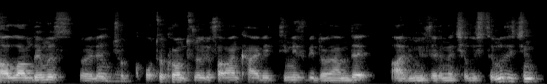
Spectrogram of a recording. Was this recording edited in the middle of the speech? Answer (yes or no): no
